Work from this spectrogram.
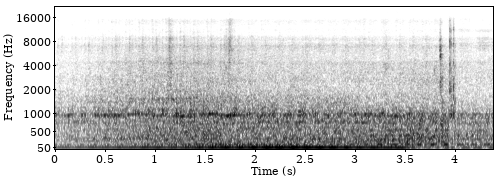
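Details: Classic VW Beetle with added electric A/C, idle raised to keep battery voltage up: steady, even idle with smooth regular beat, no knocks or misses; normal.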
